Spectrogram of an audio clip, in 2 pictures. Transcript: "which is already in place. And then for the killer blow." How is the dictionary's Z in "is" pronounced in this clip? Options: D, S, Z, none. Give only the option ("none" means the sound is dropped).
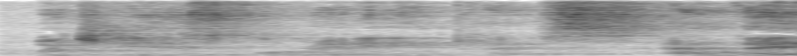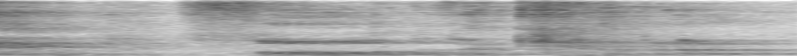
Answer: Z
